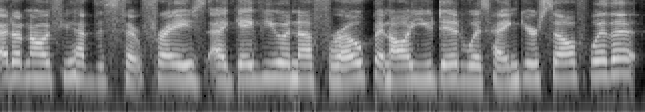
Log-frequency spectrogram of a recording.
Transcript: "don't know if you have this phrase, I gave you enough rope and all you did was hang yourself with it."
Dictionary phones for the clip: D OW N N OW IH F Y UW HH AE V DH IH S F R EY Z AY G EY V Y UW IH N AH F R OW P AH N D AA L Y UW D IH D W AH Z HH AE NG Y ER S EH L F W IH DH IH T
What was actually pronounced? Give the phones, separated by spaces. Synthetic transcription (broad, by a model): D OW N N OW IH F Y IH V DH IH S F R EY Z AY G EY V Y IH IH N AH F R OW P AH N AA L Y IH D IH D W AH Z HH AE NG Y ER S EH L F W IH DH IH T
